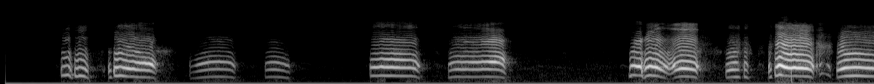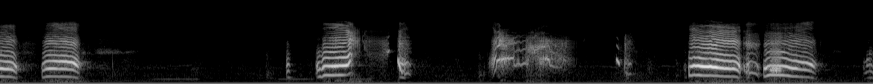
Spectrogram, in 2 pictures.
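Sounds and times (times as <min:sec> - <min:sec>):
baby laughing: 0:00.6 - 0:02.9, 0:06.3 - 0:09.6, 0:11.9 - 0:12.9, 0:13.6 - 0:17.4.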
